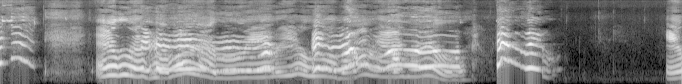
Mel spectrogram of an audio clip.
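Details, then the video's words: Pet dachshund set off by sounds that drive him nuts, producing a long, loud, wavering howl that rises and falls for several seconds, then a short second yowl, with a person calling him afterward. "My little wiener makes weird noises"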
